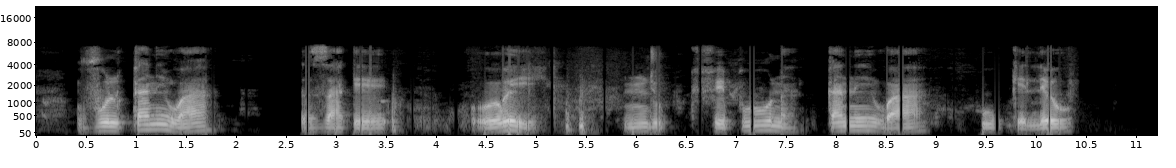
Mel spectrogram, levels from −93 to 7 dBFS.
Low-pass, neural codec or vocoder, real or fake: 7.2 kHz; none; real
